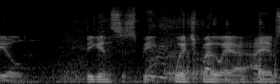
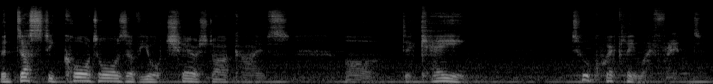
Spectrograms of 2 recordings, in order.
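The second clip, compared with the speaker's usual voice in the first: smooth, velvety, charismatic voice. Game master voicing a lord addressing the players' characters, in a velvet half-whisper. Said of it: "[name], as you see this not tall, not short, perfectly average build, height, yet seemingly charismatic lord of a man, he approaches you as he begins pacing around the room. ... His voice, a velvet whisper, continues to coat the very room".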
